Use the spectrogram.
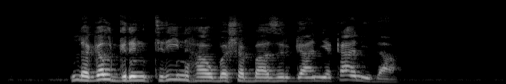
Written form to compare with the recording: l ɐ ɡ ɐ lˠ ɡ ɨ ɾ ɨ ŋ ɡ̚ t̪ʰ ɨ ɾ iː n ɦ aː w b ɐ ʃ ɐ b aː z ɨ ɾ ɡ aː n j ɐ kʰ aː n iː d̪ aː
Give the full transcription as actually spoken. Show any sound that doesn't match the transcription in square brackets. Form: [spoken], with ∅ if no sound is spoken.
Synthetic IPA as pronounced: l ɐ ɡ ɐ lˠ ɡ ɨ ɾ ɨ ŋ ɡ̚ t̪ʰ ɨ ɾ iː n ɦ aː w b ɐ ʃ ɐ b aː z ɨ ɾ ɡ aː n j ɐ [k] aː n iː d̪ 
